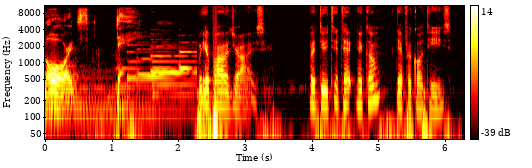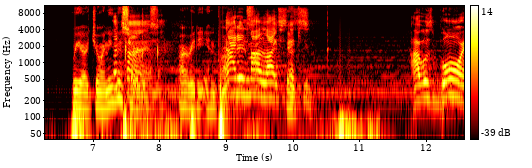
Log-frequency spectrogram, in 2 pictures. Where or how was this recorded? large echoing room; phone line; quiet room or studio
large echoing room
